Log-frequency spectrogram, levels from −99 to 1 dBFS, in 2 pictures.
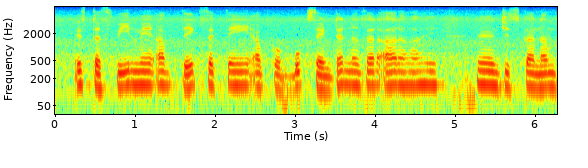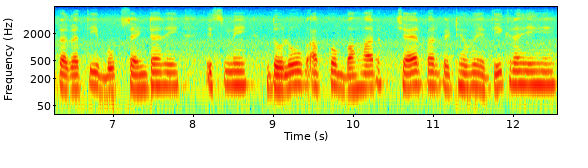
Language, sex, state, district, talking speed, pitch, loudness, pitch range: Hindi, male, Uttar Pradesh, Varanasi, 155 wpm, 140 Hz, -17 LUFS, 130-145 Hz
